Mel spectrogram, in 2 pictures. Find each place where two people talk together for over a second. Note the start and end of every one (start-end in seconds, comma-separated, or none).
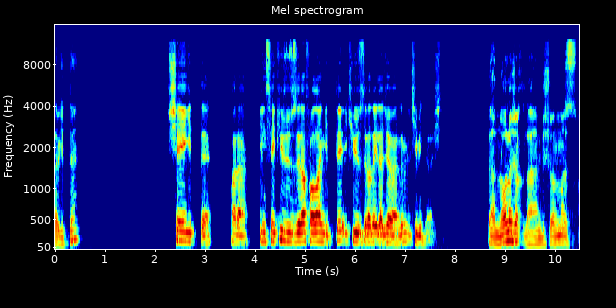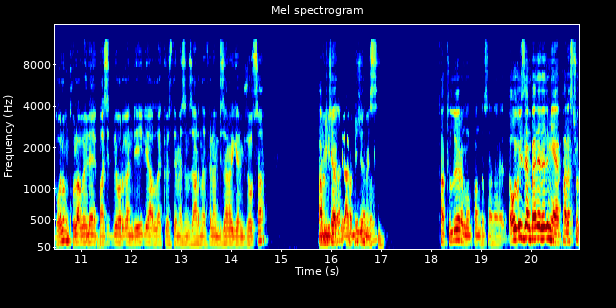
15.7-17.0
